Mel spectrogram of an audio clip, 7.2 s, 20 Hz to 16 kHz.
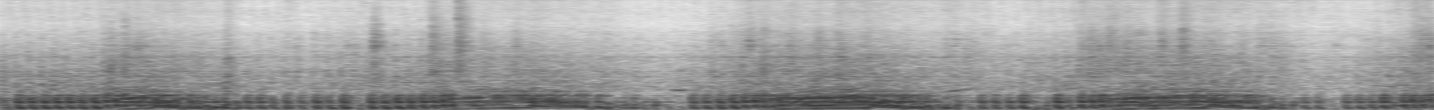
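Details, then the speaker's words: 2022 KTM 450 SXF after transmission repair (5th gear had failed), on stand during heat cycle, blipped through gears: lumpy single-cylinder thump swelling and easing about every two seconds, no clatter or whine; gearbox healthy. "actually I'm going to do part of this heat cycle right now on the camera because I'm going to run it through his gears on the stand let's do that bre"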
